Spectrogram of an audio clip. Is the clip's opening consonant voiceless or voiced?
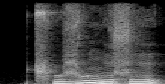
voiceless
